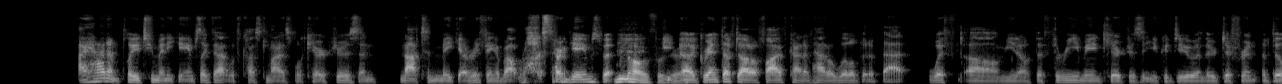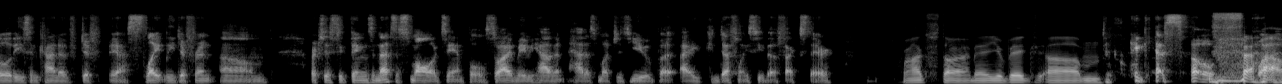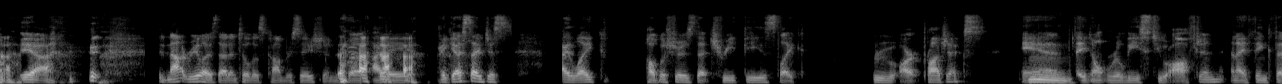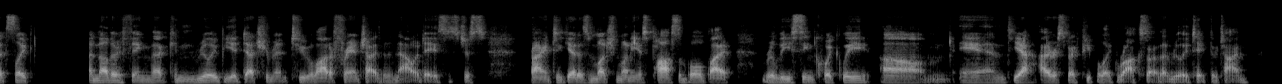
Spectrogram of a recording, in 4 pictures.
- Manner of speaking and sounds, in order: other background noise; laughing while speaking: "Rockstar games"; laughing while speaking: "No"; tapping; laughing while speaking: "D I guess so"; chuckle; laugh; laugh
- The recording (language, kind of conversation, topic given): English, unstructured, What qualities make a fictional character stand out and connect with audiences?
- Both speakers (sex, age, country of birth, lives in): male, 25-29, Canada, United States; male, 30-34, United States, United States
